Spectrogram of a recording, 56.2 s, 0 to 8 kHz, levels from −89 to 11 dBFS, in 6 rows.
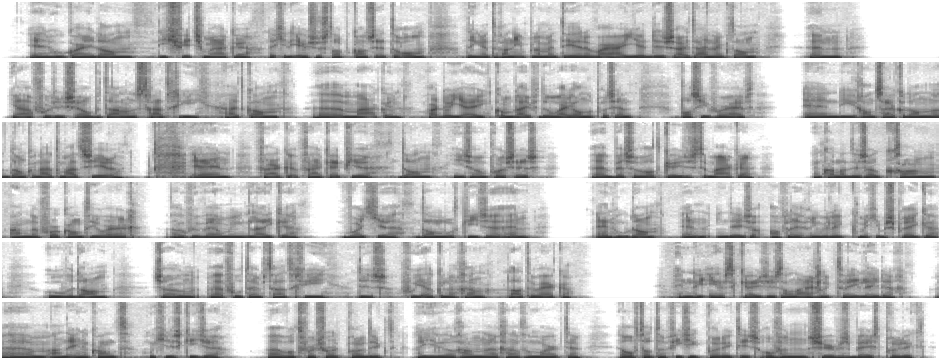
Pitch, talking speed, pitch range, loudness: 105 Hz, 165 wpm, 100-110 Hz, -14 LUFS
